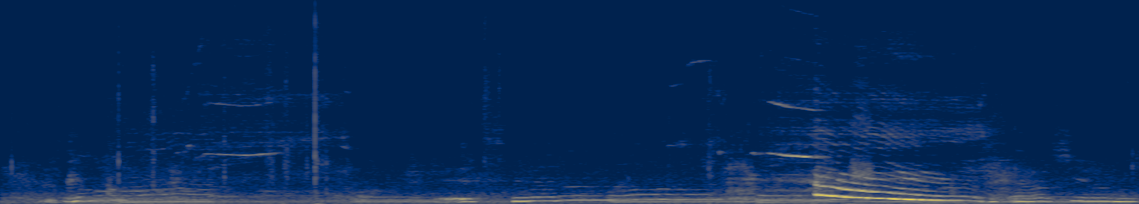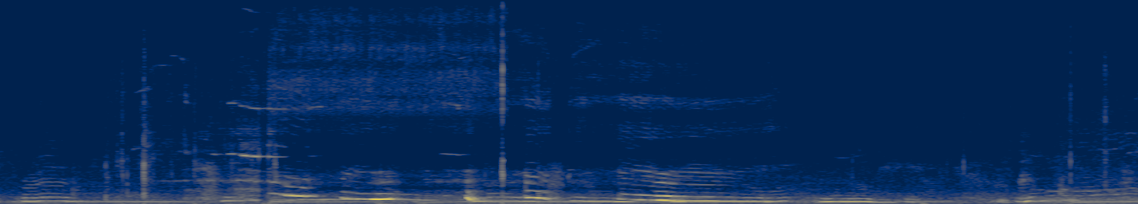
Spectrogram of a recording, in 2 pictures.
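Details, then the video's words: Conan, a brindle pit bull/mastiff mix, sings along to Wiz Khalifa's See You Again: drawn-out howls that rise and slide downward, strongest near the middle and again later, over steady recorded music with a voice. "Conan sings See you Again by Wiz Khalifa"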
